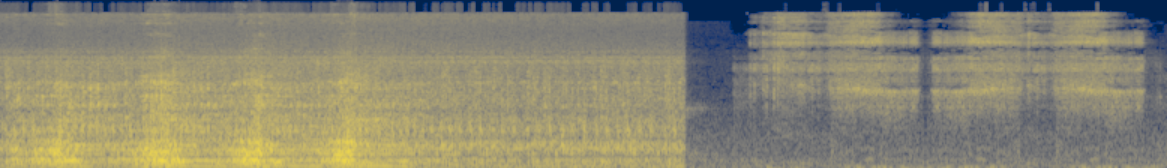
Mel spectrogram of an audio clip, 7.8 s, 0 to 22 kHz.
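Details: Suzuki 85 hp two-stroke outboard, around 1985, at idle while its three carburettors are synced with suction gauges: low, rough putter pulsing about ninety-some times a minute for a few seconds, then dropping away.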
